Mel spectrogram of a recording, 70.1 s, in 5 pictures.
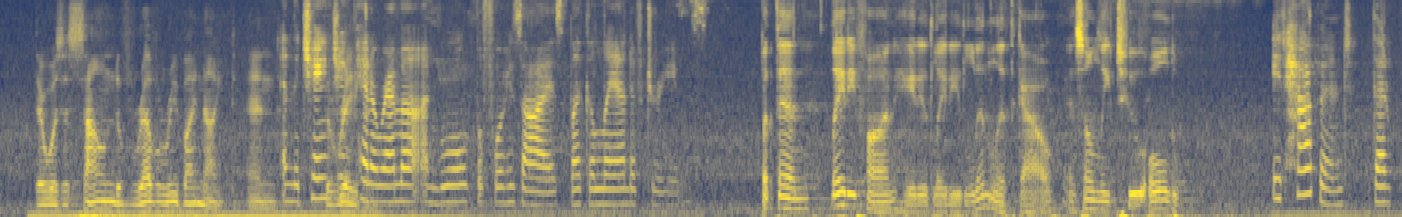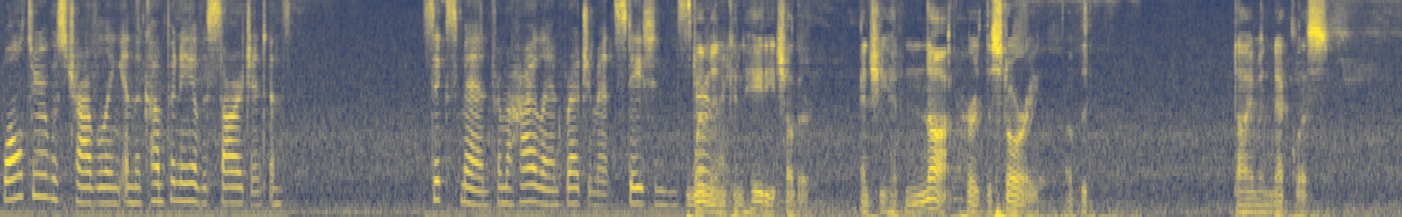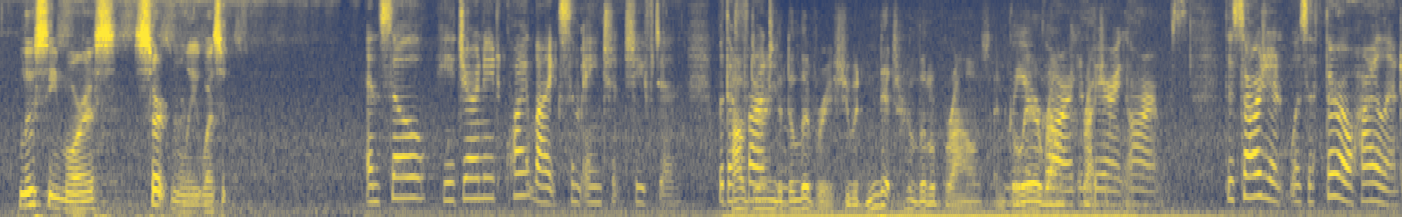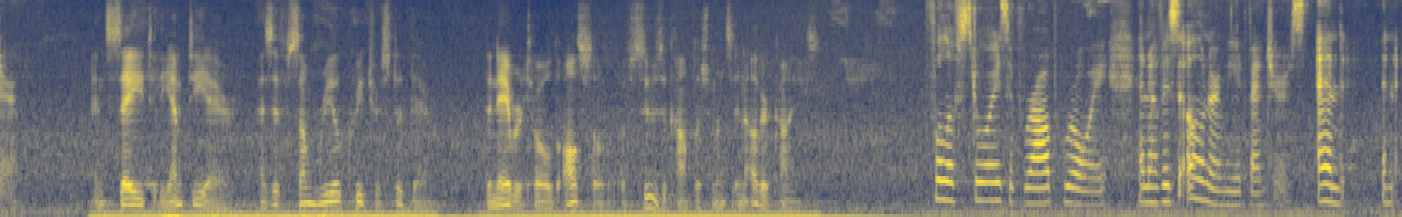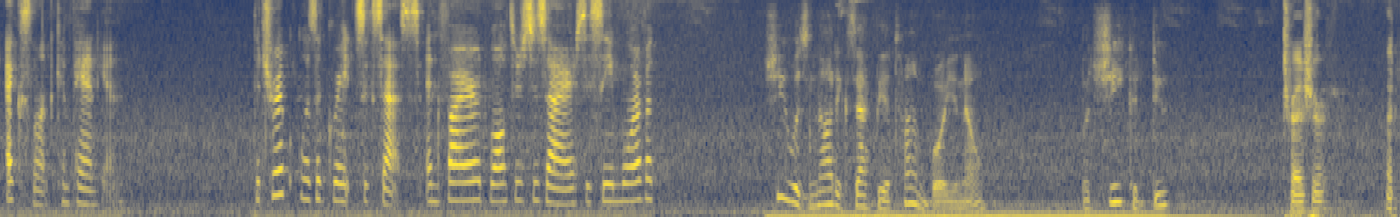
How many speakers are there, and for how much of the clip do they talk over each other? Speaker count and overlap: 3, about 5%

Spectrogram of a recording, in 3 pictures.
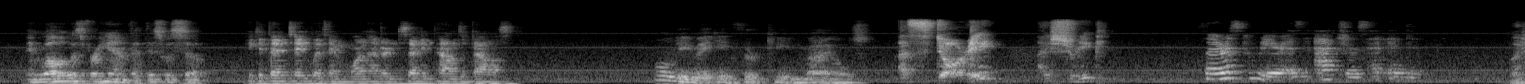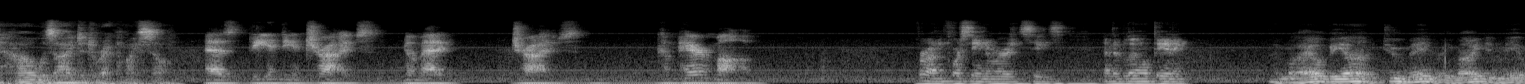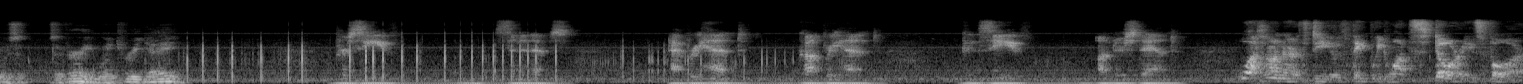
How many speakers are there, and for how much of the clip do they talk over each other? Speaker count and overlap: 7, no overlap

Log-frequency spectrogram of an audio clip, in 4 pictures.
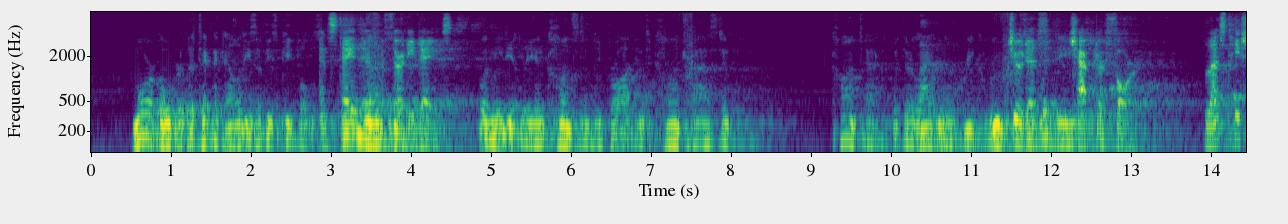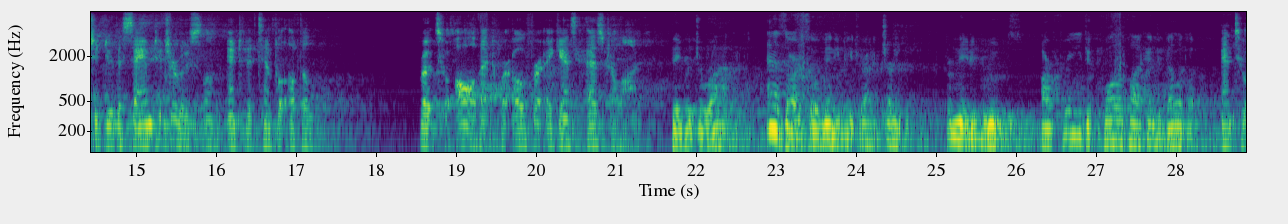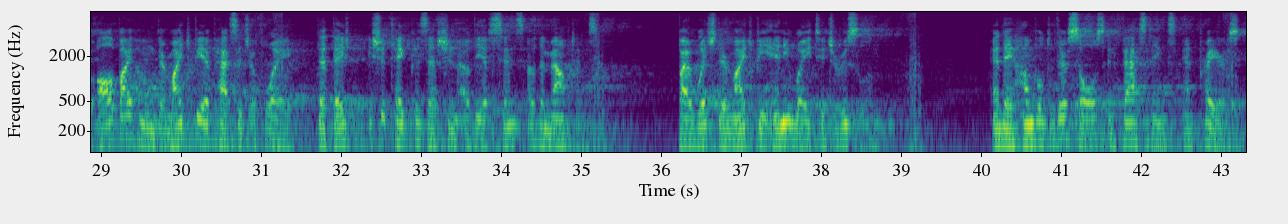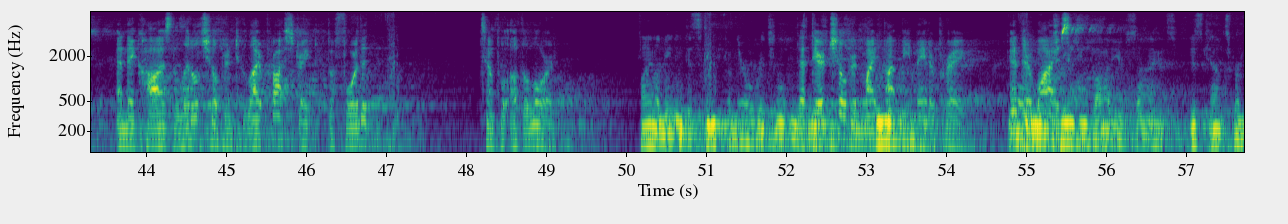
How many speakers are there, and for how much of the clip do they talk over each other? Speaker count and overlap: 2, about 8%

